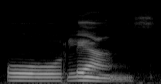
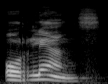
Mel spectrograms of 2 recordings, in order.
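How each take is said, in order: First: "Orleans" slow and softer, OR-LE-ANS; syllable by syllable. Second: Said in the usual way. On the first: Shown as a demonstration.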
